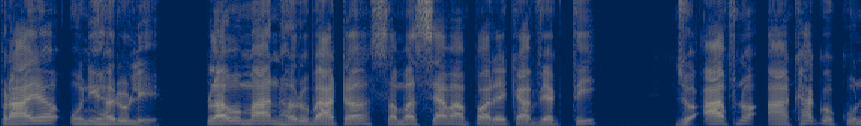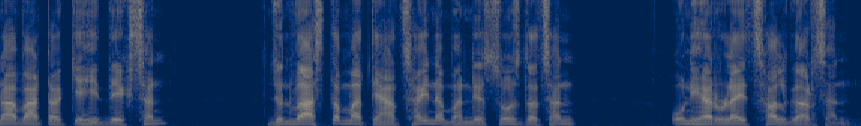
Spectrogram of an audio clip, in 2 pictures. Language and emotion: Nepali, neutral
